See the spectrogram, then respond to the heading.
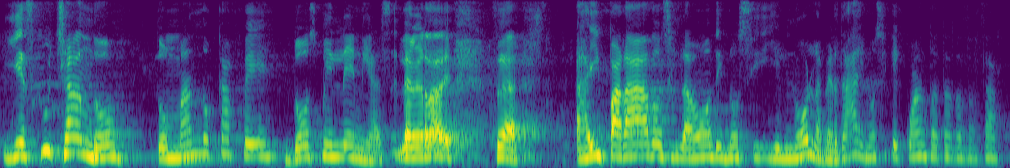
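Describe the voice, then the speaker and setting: A middle-aged man preaching, telling a story with lively acted-out dialogue and laughter. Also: high-pitched, unhurried. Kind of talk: storytelling sermon.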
